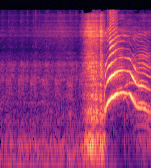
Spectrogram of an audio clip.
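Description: A sudden burst of noise a little past a second in, then a high-pitched scream of fright that rises and then falls over about a second.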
